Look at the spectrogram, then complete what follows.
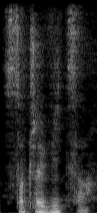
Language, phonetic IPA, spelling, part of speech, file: Polish, [ˌsɔt͡ʃɛˈvʲit͡sa], soczewica, noun, Pl-soczewica.ogg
